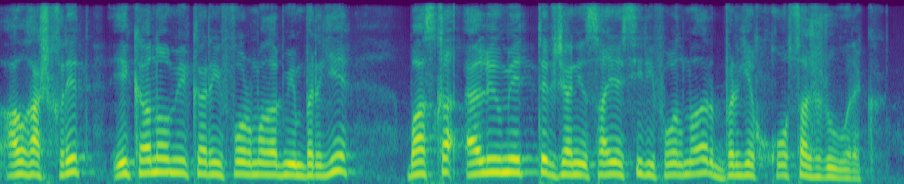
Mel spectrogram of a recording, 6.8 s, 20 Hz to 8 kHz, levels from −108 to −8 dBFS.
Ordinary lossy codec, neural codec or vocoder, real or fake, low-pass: none; codec, 16 kHz, 4 kbps, X-Codec, HuBERT features, trained on LibriSpeech; fake; 7.2 kHz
